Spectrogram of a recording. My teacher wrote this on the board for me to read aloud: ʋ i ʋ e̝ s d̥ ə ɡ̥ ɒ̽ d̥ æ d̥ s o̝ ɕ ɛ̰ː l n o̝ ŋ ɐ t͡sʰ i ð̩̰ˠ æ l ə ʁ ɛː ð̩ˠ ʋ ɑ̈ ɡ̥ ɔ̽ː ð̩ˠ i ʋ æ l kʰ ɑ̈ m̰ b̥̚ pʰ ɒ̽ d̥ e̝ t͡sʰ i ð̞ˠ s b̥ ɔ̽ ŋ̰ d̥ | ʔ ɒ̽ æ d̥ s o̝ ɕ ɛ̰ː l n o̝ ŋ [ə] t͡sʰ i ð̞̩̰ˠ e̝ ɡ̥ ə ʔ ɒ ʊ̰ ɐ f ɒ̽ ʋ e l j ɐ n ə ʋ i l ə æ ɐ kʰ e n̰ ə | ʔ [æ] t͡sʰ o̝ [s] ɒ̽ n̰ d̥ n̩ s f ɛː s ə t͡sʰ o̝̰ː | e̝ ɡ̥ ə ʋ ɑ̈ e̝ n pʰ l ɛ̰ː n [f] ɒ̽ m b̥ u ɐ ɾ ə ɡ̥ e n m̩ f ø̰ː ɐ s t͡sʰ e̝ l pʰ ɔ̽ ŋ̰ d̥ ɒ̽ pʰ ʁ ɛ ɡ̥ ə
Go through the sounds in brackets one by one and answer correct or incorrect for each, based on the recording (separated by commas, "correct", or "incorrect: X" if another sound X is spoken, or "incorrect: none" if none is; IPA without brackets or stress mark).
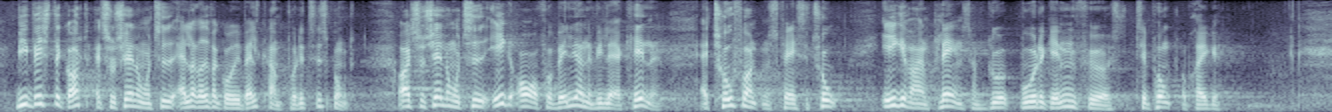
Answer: incorrect: ɐ, correct, incorrect: f, incorrect: s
